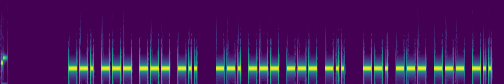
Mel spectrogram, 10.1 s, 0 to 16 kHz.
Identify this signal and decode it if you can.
Morse code, heard as a keyed tone, about 22 wpm, 700 Hz. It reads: GOOD GOOD GOOD
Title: Top 200 Words Repeated 22wpm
